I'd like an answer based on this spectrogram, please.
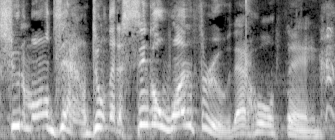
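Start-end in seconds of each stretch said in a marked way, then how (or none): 0.0-2.3 very high, swooping, aggressive, amped-up tone. Voice actor showing a character line he voiced: aggressive, amped-up character voice. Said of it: "kind of a more aggressive, really amped up version of that".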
